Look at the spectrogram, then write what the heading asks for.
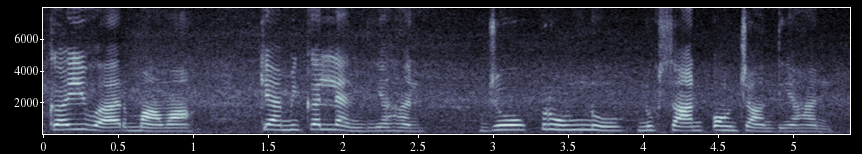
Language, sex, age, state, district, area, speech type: Punjabi, female, 18-30, Punjab, Ludhiana, rural, read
